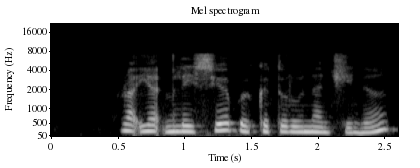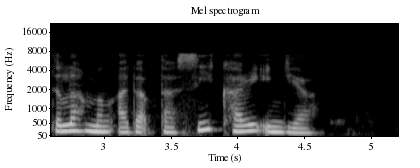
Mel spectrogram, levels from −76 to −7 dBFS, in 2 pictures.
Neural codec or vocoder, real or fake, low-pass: codec, 16 kHz, 2 kbps, X-Codec, HuBERT features, trained on LibriSpeech; fake; 7.2 kHz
